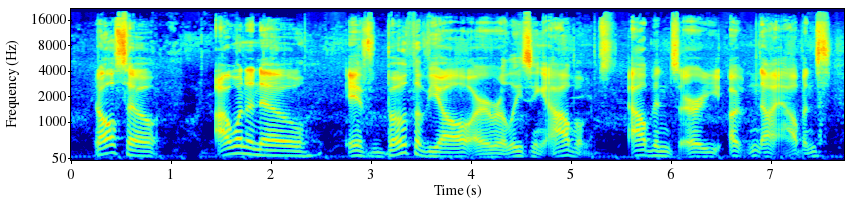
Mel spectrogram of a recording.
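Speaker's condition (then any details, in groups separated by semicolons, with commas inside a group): No condition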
